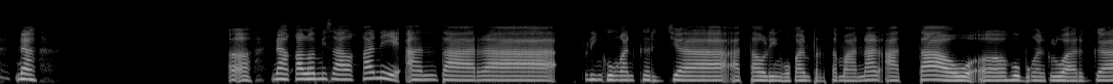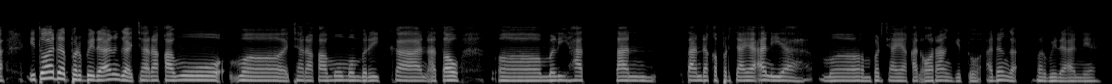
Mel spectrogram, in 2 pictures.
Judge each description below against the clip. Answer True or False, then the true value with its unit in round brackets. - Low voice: False (190 Hz)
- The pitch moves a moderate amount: False (2.2 semitones)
